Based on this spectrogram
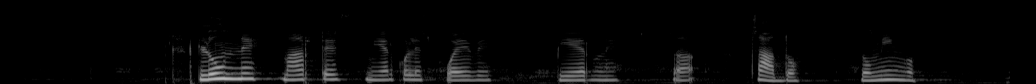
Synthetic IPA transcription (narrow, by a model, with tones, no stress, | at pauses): lu˦ne˦ma˦ɾt̪e˦s | mje˦ɾko˧˦le˧sxwe˦βe˦ | b̥je˦ɾne˦ | sa˦ | sa˧d̪o˨ | d̪̥o˨mi˦ŋɡo˨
